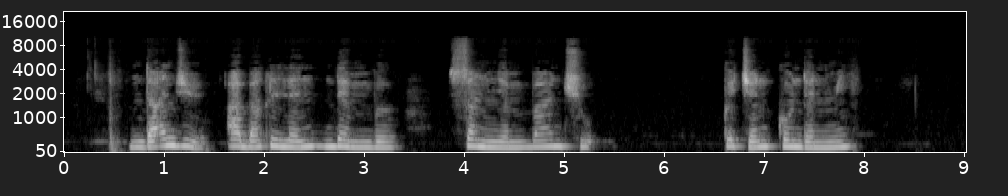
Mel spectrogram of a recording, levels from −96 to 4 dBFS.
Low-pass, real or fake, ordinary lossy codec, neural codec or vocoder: 9.9 kHz; real; MP3, 64 kbps; none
